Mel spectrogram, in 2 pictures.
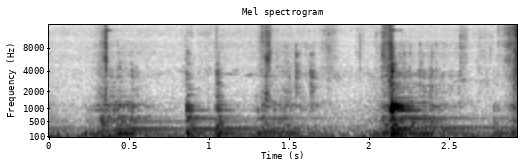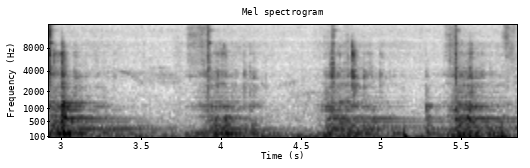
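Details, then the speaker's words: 2007 VW Jetta GLI 2.0L turbo, about 250,000 miles, removed rear hub turned by hand: uneven ratcheting crunch with sharp clicks every turn as the bearing has broken apart inside; failed wheel bearing. "that is the sound of a bad bearing anyway just wanted to do that little addendum for you have a great day"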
